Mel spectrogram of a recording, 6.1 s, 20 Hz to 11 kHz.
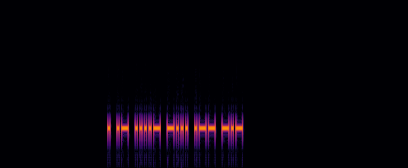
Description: Morse code, heard as a keyed tone, about 36 wpm, 700 Hz. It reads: EA4BWK
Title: DXCC-100 Call Signs - 6 Characters - Repeated 2x - 35wpm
